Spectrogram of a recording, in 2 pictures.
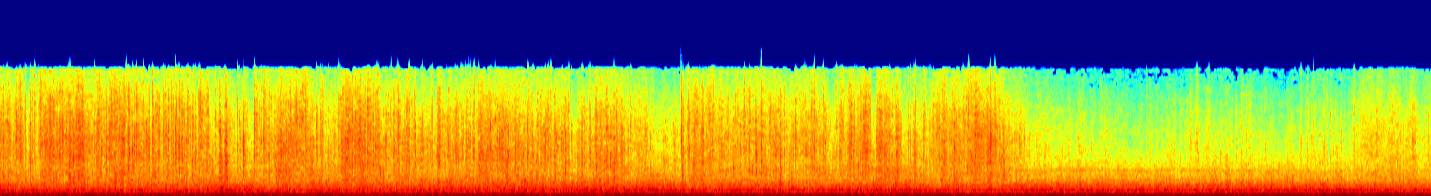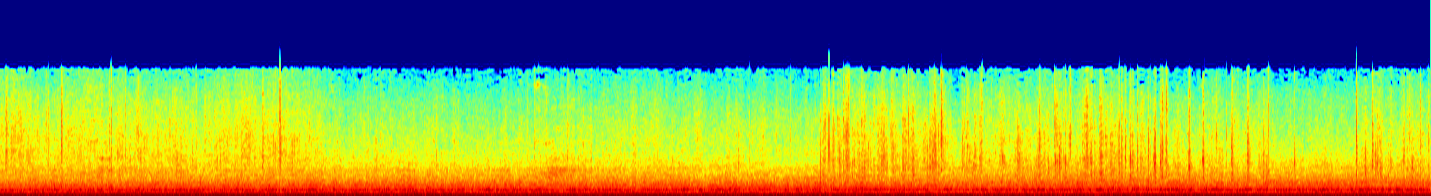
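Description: A vehicle driving on a road in a storm, heard from inside the cabin: a steady rumble of engine and road noise with a hiss of wind over it. The high hiss falls away about ten seconds in.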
